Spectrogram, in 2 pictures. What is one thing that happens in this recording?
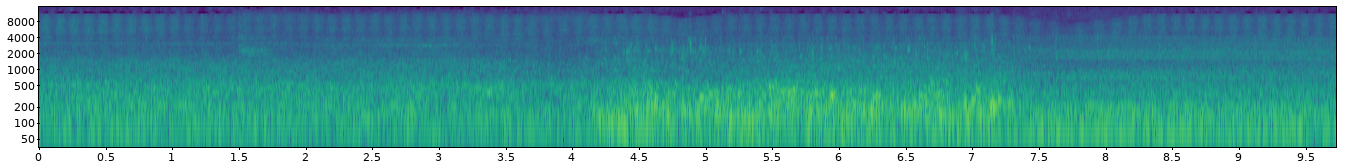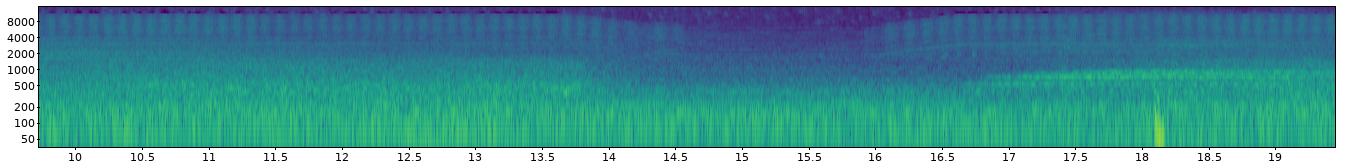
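A small submarine hums steadily as it glides underwater.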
